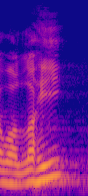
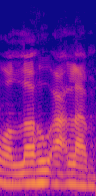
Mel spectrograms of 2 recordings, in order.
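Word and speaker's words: والله أعلم: Misalkan tulisannya wallah a'lam, itu nggak mungkin dibaca wallahi kemudian belakangnya a'lam. Kenapa? Lah a'lam itu apa? Kalau cuma satu kata kan nggak mufidah, nggak ada faedahnya. Dan maka itu bacanya wallahu a'lam dan Allah Maha mengetahui.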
